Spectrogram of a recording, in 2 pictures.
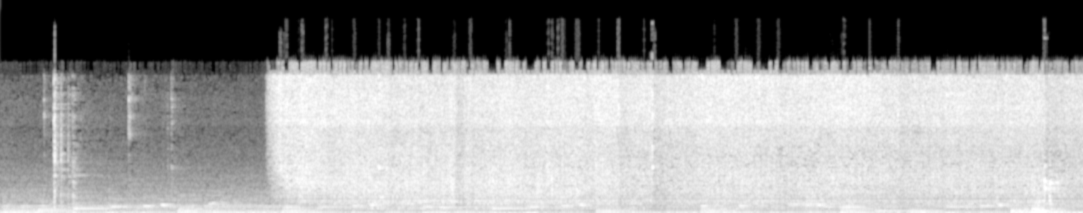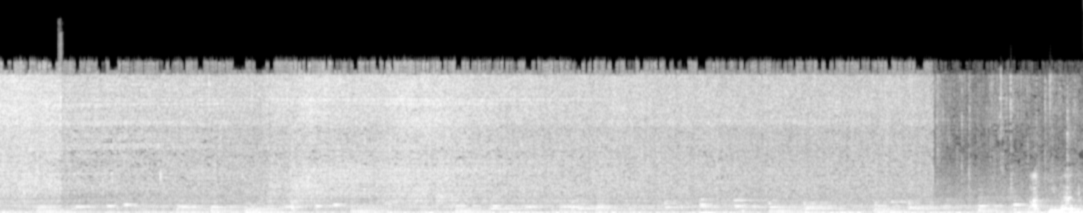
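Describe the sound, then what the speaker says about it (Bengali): Small fish fry in hot oil in a kadai with a loud, steady crackling sizzle that swells after a quiet start, holds for most of the stretch with occasional clinks, then eases slightly near the end. "বাকি মাছগুলো আমি এইভাবে ভেজে নেব।"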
